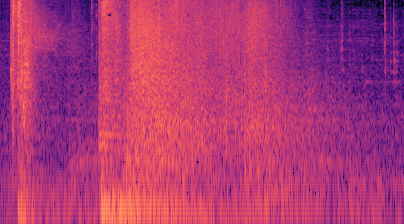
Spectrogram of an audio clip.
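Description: A magical blast bursts with a loud rushing roar and fades.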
